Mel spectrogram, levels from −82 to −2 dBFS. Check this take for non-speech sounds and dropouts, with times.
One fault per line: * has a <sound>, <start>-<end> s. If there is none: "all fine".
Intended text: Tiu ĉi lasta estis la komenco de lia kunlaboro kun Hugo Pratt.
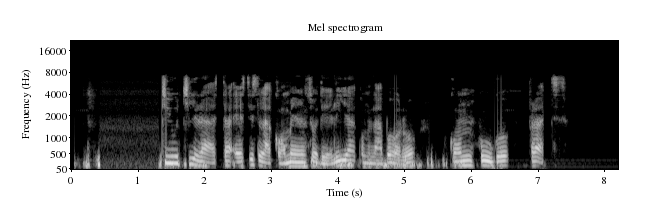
all fine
